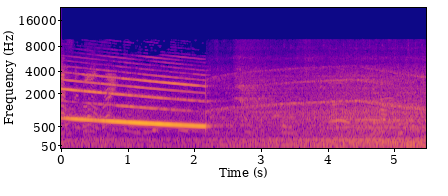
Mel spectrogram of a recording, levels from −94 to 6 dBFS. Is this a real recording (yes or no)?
yes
